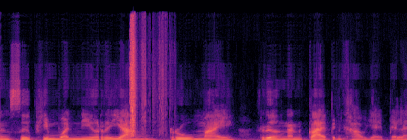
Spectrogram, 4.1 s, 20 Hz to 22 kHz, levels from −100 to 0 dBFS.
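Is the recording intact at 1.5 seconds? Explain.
No. From 1.28 to 1.76 s there is cable scratch noise: dense, uneven bursts of rustling and scratching about as loud as the speech itself, the sound of contact resistance in a cable, connector or control fluctuating rapidly, likely from a worn part being moved.

Underneath, the whole clip, including this moment, carries the artefacts of a heavily compressed encode inside what is now a high-bitrate MP3. This is likely low-bitrate audio saved at a high bitrate: the damage from a very low-rate earlier pass remains, and re-encoding cannot restore it.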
